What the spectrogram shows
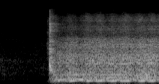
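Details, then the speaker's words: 1967 Triumph GT6 parked since 1999, twin Stromberg carbs fed fresh ethanol-free gas, full choke plus starting fluid: starter spins with steady churning whir but never catches or coughs; cranks but no start. "Full choke, no gas. A little bit of gas. Didn't even want to cough."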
